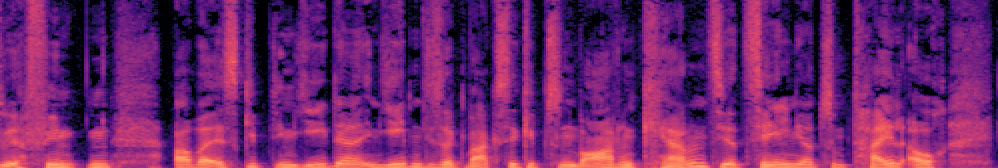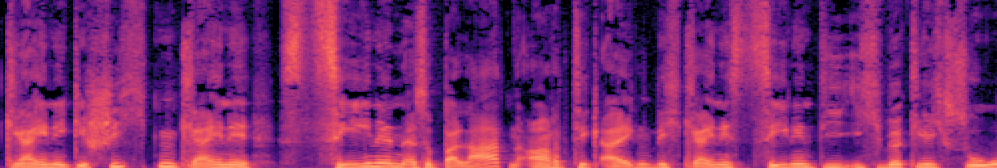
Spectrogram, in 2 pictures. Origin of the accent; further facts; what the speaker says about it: Bavaria, Germany; accent: Bavarian; first language Bavarian; In gewisser Weise ist das Bayerische ja meine Muttersprache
